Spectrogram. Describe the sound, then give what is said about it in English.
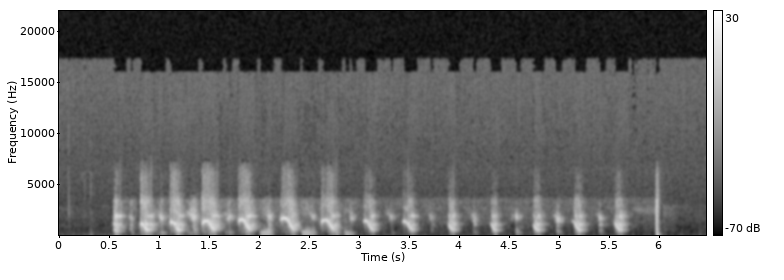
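A quiet elk chuckle made on an elk call by a hunter: many short, descending grunting notes in a steady, relaxed cadence. They fade slightly toward the end, which closes with a sharp click. “The next scenario that I prefer myself is the chuckling one. And I'll just do a little chuckle here for you.”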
